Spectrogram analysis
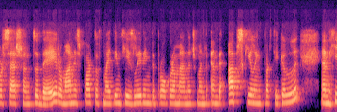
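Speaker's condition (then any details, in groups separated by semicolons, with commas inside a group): No condition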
